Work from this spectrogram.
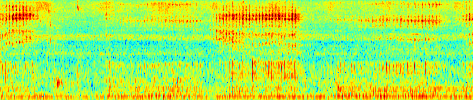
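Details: Lap cat purring, a male rescue with FIV, a broken hip and upper respiratory infections; deep, even rumbling purr sustained for several seconds, with light breathy hiss above it.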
